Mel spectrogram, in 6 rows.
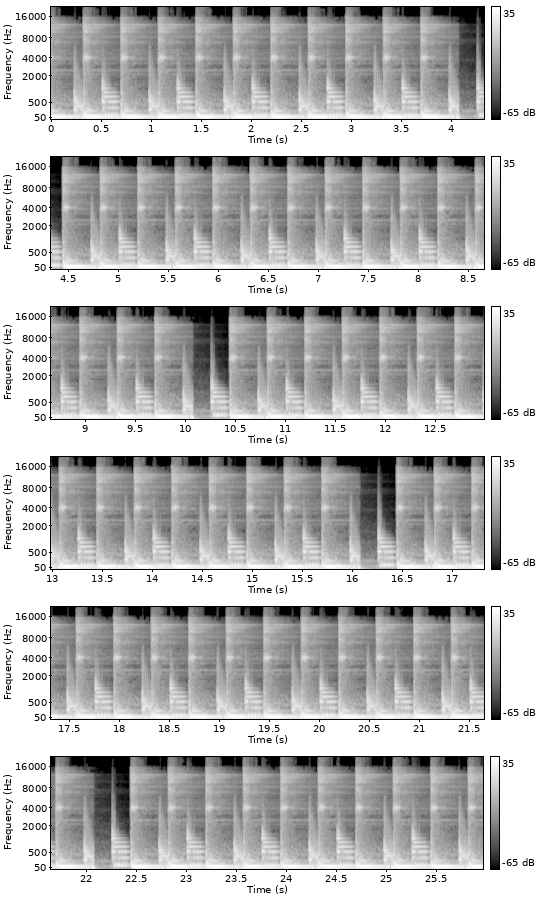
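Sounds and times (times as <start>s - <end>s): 
DJ trance music beats with bass and vibration: 0.0s - 21.9s, 22.5s - 25.9s.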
